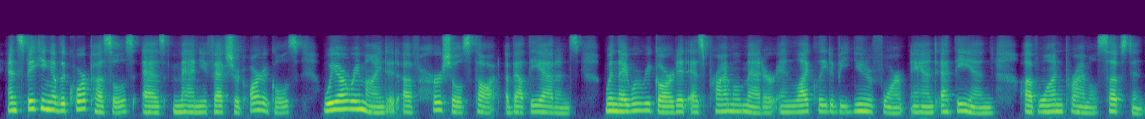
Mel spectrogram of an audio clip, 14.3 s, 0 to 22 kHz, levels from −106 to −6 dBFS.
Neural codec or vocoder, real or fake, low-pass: codec, 16 kHz, 0.3 kbps, FocalCodec; fake; 7.2 kHz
